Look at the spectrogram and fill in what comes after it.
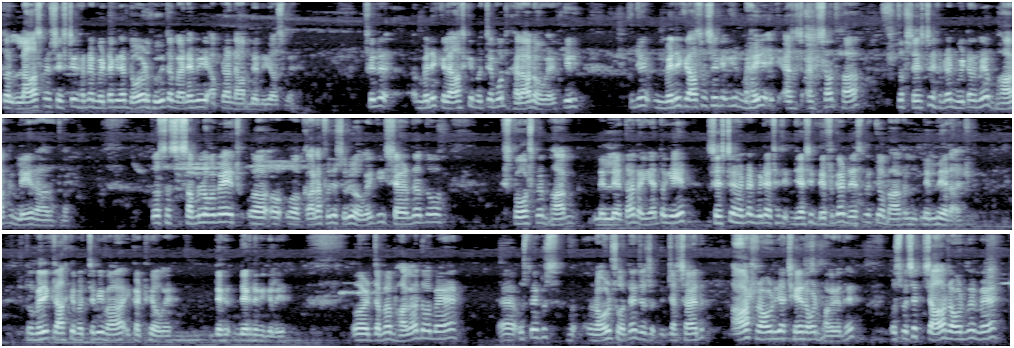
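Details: Stuttering in a Hindi-speaking man from Delhi who stammers, a member of an Indian stammering association, recording an emotional-recovery course task.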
